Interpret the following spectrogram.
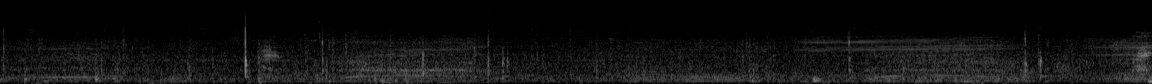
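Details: Cape buffalo herd of over 800 animals at Girivana Waterhole, Kruger National Park, in September 2011. Short arched, moaning calls overlap and repeat throughout, with sharp clicks, a vehicle rumble and faint voices.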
